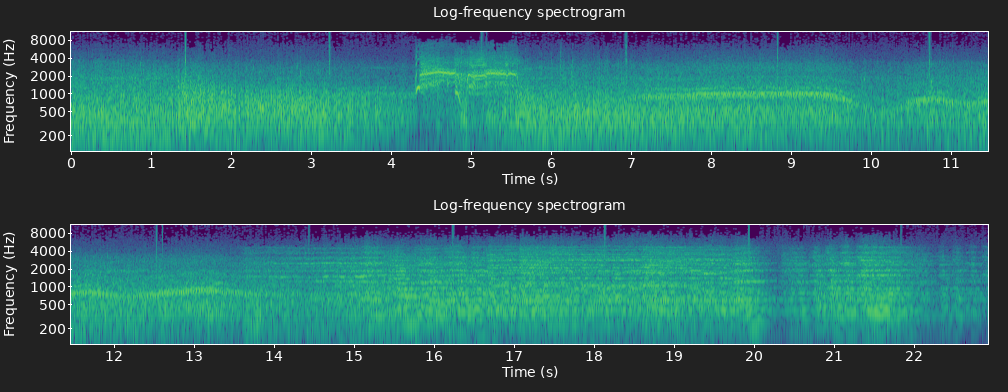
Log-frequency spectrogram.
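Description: A constant, loud roar of stormy sea and wind as a huge wave breaks over a ship's storm-lashed deck, with heavy washes of water and high whistling and creaking tones rising and bending over the top. Nobody speaks.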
